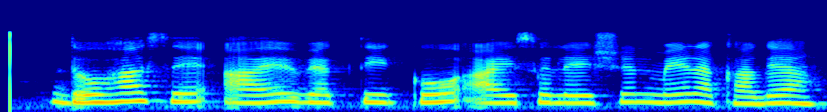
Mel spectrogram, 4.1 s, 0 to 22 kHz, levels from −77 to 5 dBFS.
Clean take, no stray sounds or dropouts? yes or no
yes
